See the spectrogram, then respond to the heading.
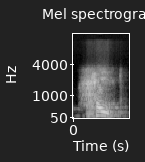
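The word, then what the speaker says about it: Het: what you will do, you have to spit it out, right? Then you have to spit it out. So similar way, you have to say it, hate, hate.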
